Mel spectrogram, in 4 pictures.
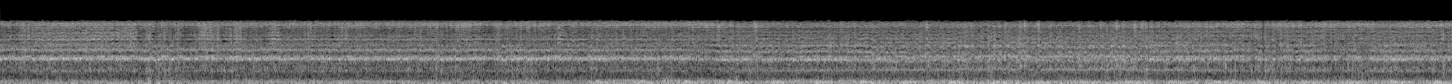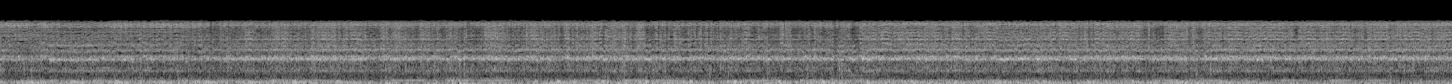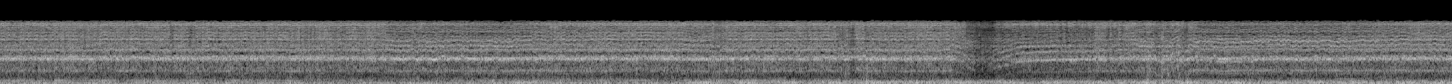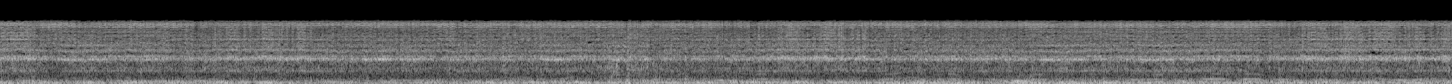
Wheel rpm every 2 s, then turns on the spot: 160, 170, 170, 160, 160, 170, 170, 170, 170, 170, 170, 170, 170, 170, 170, 170, 160, 160, 160, 130, 160, 160, 160, 170, 170, 170, 160, 170, 170.
none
